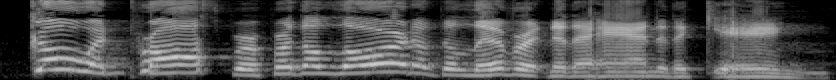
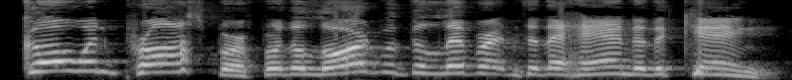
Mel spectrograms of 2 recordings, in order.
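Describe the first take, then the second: First: Sarcastic blessing with a high, stretched "Go and prosper"; mock the king with an overblown prophecy, falling away. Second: Mocking proclamation. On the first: Prophet answering King Ahab, openly mocking. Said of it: "he was mocking him". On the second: Prophet answering the king, grand mock blessing. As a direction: proclaim it grandly, starting high then coming down. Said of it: "everybody knew that he was mocking him".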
